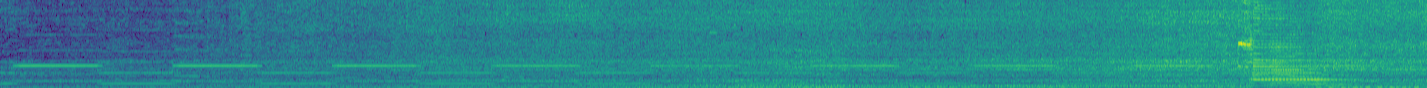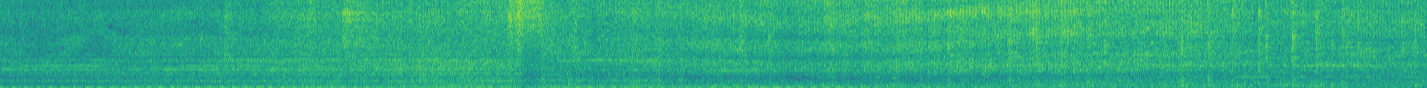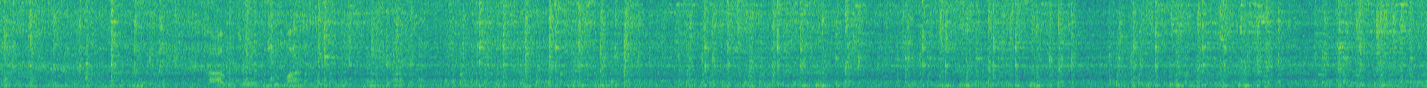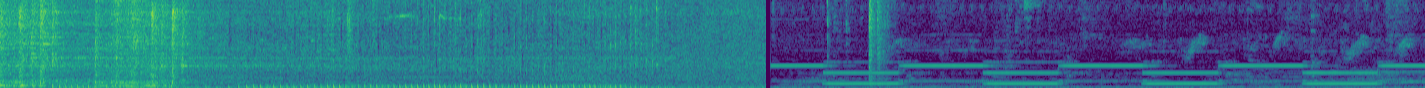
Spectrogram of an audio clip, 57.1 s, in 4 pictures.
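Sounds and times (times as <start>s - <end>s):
level crossing alarm: 0.0s - 13.6s, 24.0s - 37.7s, 50.5s - 57.0s
locomotive engine rumble: 0.0s - 56.9s
locomotive horn blast: 12.4s - 13.9s
wheels clacking over rail joints: 13.7s - 48.0s.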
